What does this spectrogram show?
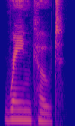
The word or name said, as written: raincoat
